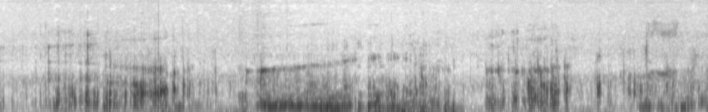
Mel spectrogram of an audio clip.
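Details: Loud, low, continuous gurgling and rumbling for several seconds; stomach growling (borborygmi), gas and fluid moving through the gut.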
